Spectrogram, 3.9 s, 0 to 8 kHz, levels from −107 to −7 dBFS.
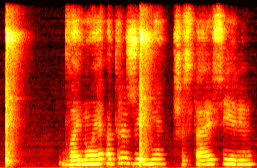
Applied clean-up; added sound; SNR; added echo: none; Tambourine; -1 dB; reverberation time 0.2 s.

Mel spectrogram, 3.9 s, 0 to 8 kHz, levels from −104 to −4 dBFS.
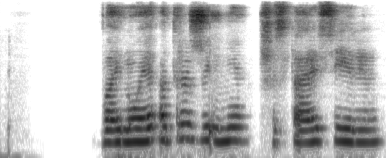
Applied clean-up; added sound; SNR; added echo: neural mask model DeepFilterNet 3.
